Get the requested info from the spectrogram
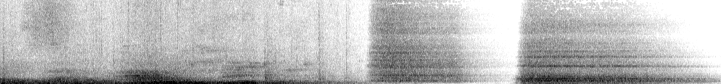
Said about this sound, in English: heavy breathing and the nerves in my stomach. The audience could see that we were scared.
